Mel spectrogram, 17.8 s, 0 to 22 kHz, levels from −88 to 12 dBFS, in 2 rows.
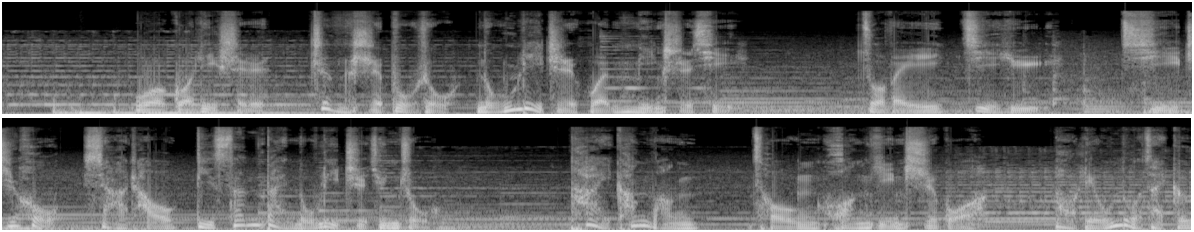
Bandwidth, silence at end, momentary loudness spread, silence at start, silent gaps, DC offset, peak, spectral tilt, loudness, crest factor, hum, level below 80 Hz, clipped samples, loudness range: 16.5 kHz; 0 s; 12 LU; 0 s; none; 3%; 0 dBFS; -4.5 dB/octave; -12 LUFS; 12 dB; none; -20 dBFS; under 0.1%; 3 LU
